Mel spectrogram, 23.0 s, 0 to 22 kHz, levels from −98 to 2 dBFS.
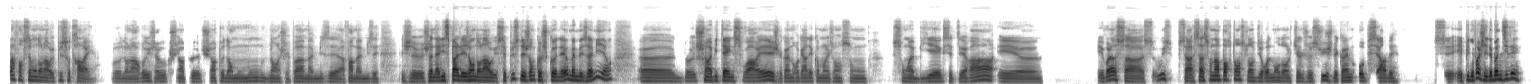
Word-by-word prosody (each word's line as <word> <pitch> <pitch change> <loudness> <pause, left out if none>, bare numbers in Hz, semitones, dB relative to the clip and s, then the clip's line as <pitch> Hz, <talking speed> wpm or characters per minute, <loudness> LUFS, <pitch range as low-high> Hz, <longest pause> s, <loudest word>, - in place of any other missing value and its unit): Pas 170 - +3
forcément 145 -4 -3
dans 125 - -1
la 115 - -1
rue, 105 0 -3
plus 135 +2 -8
au 130 - -4
travail. 100 -9 -4 0.3
Heu, 95 -1 -11
dans 95 - -9
la 95 0 -5
rue, 110 +3 -6
j'avoue 105 +1 -8
que 105 - -17
je - - -10
suis 105 - -12
un 100 - -4
peu 100 -2 -7
je - - -10
suis 105 - -6
un 105 - -5
peu 110 - -8
dans 105 -2 -5
mon 100 - -6
monde. 110 +1 -7
Non 100 -1 -7
je - - -15
vais - - -14
pas 100 +1 -3
m'amuser 95 +1 -7
à 95 - -6
enfin 105 - -3
«m'amuser» 95 0 -7 0.3
je 100 0 -3
j'analyse 125 +4 +2
pas 155 -1 +9
les 135 -1 +6
gens 140 +1 +7
dans 130 - +3
la 120 0 +5
rue. 115 -2 +1
C'est 130 - -2
plus 185 +4 -5
des 145 -3 +5
gens 155 +3 +2
que 145 -3 +3
je - - -5
connais, 130 -1 +5
ou - - +7
même 145 -3 +4
mes 130 -1 +1
amis, 210 - +5
hein, 170 +2 0 0.4
heu, 110 -1 -1
b 110 +3 -8
je 115 - -6
suis 130 - +1
invité 130 +1 +2
à - - +8
une 125 0 -1
soirée, 120 +5 +2
je 130 - -3
vais 105 - -10
quand 110 - -4
même 110 - -5
regarder 105 +1 -5
comment 105 -1 -7
les 105 - -7
gens 105 0 -9
sont 100 -3 -10 0.4
sont 110 -2 -7
habillés, 100 +3 -2
et 110 - -4
cetera. 115 +8 -1
Et 100 -2 -4
heu, 95 -1 -4 0.8
et 105 - -6
voilà, 165 +9 +5
ça 100 -7 -1
ce - - -13
oui, 180 +5 -3
ça 110 -3 0
ça 130 - +2
a 130 - +4
son 150 +4 -3
importance, 155 +1 +3
l'environnement 115 -1 -2
dans 110 -2 -2
lequel 110 +1 -7
je 105 +2 -9
suis, 140 +8 -2
je 120 - -7
vais 110 -2 -4
quand 115 - 0
même 120 0 -1
observer. 110 -4 -1 0.5
C'est 100 -1 -8
et 115 +4 -2
puis 145 - 0
des 145 - +6
fois - - +10
j'ai 140 - +4
des 150 - +9
bonnes 165 +1 +9
idées. 180 -3 +4
110 Hz, 275 wpm, -23 LUFS, 100-130 Hz, 0.8 s, fois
